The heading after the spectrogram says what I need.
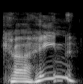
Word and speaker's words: Kahane: His popular columns for National Review, written under the pseudonym David Kahane, do I have that pronounced correctly?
